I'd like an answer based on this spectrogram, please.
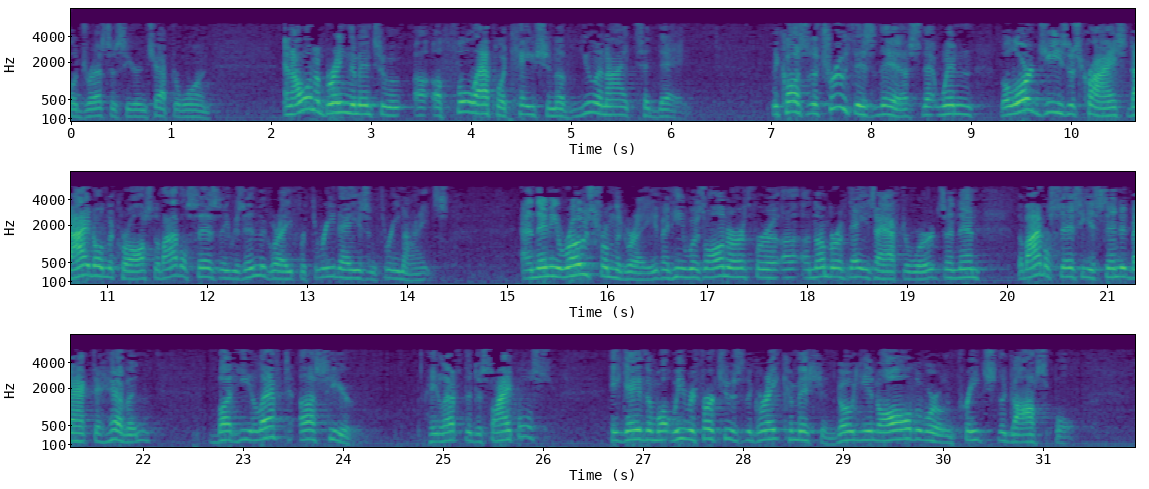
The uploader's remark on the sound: Ketha Heights Baptist Church ~ Live Broadcast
